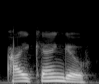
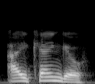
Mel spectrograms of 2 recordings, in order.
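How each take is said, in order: First: The words run together rapidly with assimilated sounds. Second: The words run together rapidly with assimilated sounds.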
